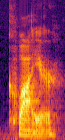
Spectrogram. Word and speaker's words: choir: Choir. Choir. So listening first we have the k- sound then the w glide. So it's really a triphthong.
